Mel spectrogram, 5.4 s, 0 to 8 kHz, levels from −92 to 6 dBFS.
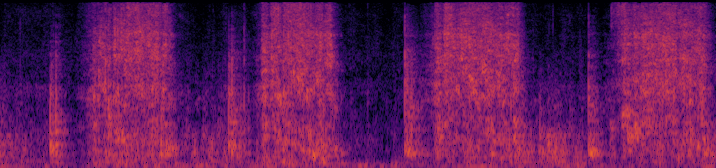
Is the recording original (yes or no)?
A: yes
